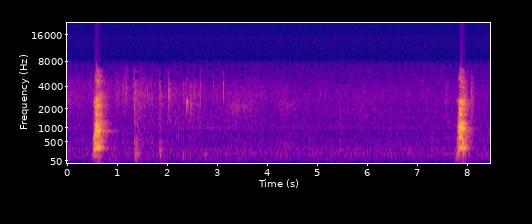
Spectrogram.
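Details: Female husky or giant Malamute, about a year old, barking at a mirror she is scared of: two single loud, sharp barks about seven seconds apart, with faint muffled huffs in between and a quiet room otherwise.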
